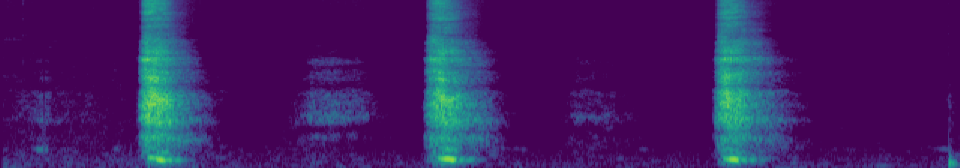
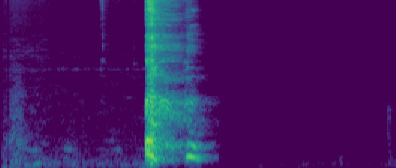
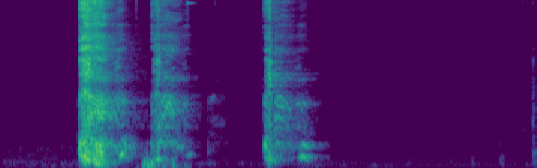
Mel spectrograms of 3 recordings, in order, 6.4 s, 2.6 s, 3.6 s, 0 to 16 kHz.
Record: exhalation_length: 6.4 s
exhalation_amplitude: 32766
exhalation_signal_mean_std_ratio: 0.26
cough_length: 2.6 s
cough_amplitude: 32768
cough_signal_mean_std_ratio: 0.21
three_cough_length: 3.6 s
three_cough_amplitude: 32768
three_cough_signal_mean_std_ratio: 0.26
survey_phase: beta (2021-08-13 to 2022-03-07)
age: 18-44
gender: Female
wearing_mask: 'No'
symptom_runny_or_blocked_nose: true
smoker_status: Never smoked
respiratory_condition_asthma: false
respiratory_condition_other: false
recruitment_source: REACT
submission_delay: 0 days
covid_test_result: Negative
covid_test_method: RT-qPCR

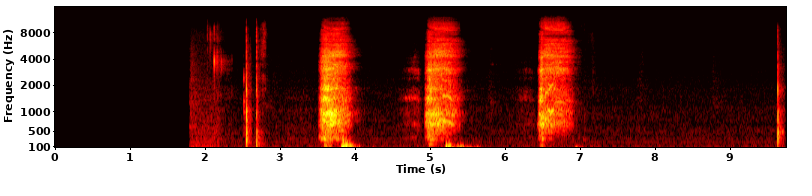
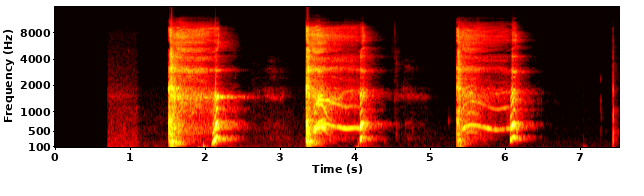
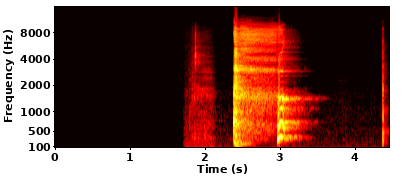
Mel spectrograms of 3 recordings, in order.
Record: exhalation_length: 9.8 s
exhalation_amplitude: 17633
exhalation_signal_mean_std_ratio: 0.29
three_cough_length: 7.5 s
three_cough_amplitude: 26028
three_cough_signal_mean_std_ratio: 0.37
cough_length: 4.5 s
cough_amplitude: 26028
cough_signal_mean_std_ratio: 0.26
survey_phase: beta (2021-08-13 to 2022-03-07)
age: 45-64
gender: Female
wearing_mask: 'No'
symptom_none: true
symptom_onset: 13 days
smoker_status: Ex-smoker
respiratory_condition_asthma: false
respiratory_condition_other: false
recruitment_source: REACT
submission_delay: 31 days
covid_test_result: Negative
covid_test_method: RT-qPCR
influenza_a_test_result: Unknown/Void
influenza_b_test_result: Unknown/Void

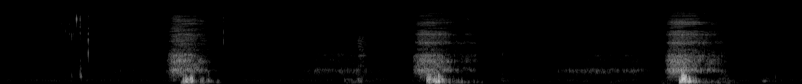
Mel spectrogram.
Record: exhalation_length: 8.0 s
exhalation_amplitude: 14766
exhalation_signal_mean_std_ratio: 0.23
survey_phase: beta (2021-08-13 to 2022-03-07)
age: 18-44
gender: Female
wearing_mask: 'No'
symptom_none: true
symptom_onset: 12 days
smoker_status: Current smoker (1 to 10 cigarettes per day)
respiratory_condition_asthma: false
respiratory_condition_other: false
recruitment_source: REACT
submission_delay: 4 days
covid_test_result: Negative
covid_test_method: RT-qPCR
influenza_a_test_result: Negative
influenza_b_test_result: Negative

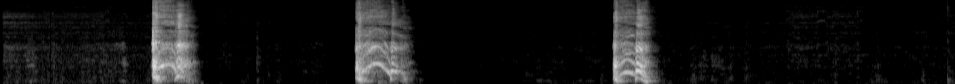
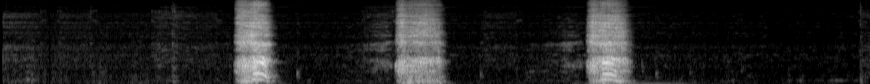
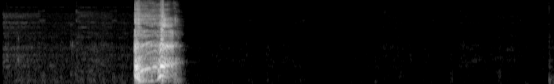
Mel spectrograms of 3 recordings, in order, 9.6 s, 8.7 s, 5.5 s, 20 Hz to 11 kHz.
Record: three_cough_length: 9.6 s
three_cough_amplitude: 32768
three_cough_signal_mean_std_ratio: 0.23
exhalation_length: 8.7 s
exhalation_amplitude: 31802
exhalation_signal_mean_std_ratio: 0.26
cough_length: 5.5 s
cough_amplitude: 32768
cough_signal_mean_std_ratio: 0.18
survey_phase: beta (2021-08-13 to 2022-03-07)
age: 65+
gender: Male
wearing_mask: 'No'
symptom_none: true
smoker_status: Ex-smoker
respiratory_condition_asthma: false
respiratory_condition_other: false
recruitment_source: REACT
submission_delay: 4 days
covid_test_result: Negative
covid_test_method: RT-qPCR
influenza_a_test_result: Negative
influenza_b_test_result: Negative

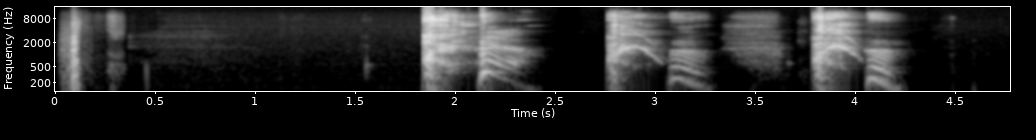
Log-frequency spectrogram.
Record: three_cough_length: 4.8 s
three_cough_amplitude: 32768
three_cough_signal_mean_std_ratio: 0.32
survey_phase: beta (2021-08-13 to 2022-03-07)
age: 18-44
gender: Female
wearing_mask: 'No'
symptom_none: true
smoker_status: Ex-smoker
respiratory_condition_asthma: false
respiratory_condition_other: false
recruitment_source: REACT
submission_delay: 1 day
covid_test_result: Negative
covid_test_method: RT-qPCR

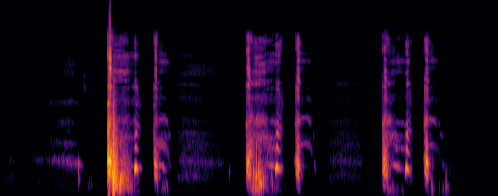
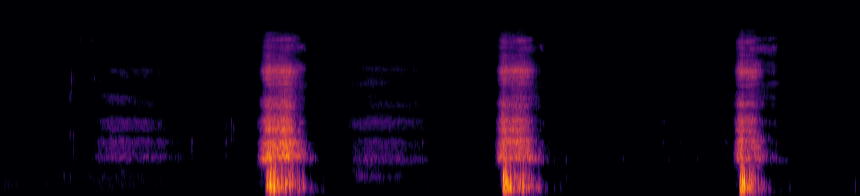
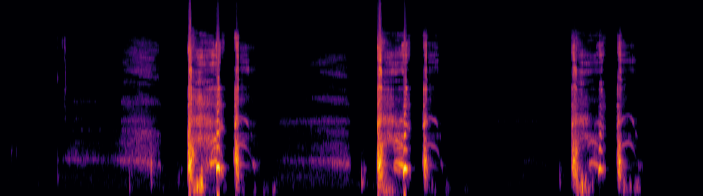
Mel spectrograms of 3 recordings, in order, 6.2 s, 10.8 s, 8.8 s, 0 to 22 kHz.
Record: cough_length: 6.2 s
cough_amplitude: 32768
cough_signal_mean_std_ratio: 0.25
exhalation_length: 10.8 s
exhalation_amplitude: 32768
exhalation_signal_mean_std_ratio: 0.25
three_cough_length: 8.8 s
three_cough_amplitude: 32768
three_cough_signal_mean_std_ratio: 0.26
survey_phase: alpha (2021-03-01 to 2021-08-12)
age: 18-44
gender: Female
wearing_mask: 'No'
symptom_none: true
smoker_status: Never smoked
respiratory_condition_asthma: false
respiratory_condition_other: false
recruitment_source: REACT
submission_delay: 1 day
covid_test_result: Negative
covid_test_method: RT-qPCR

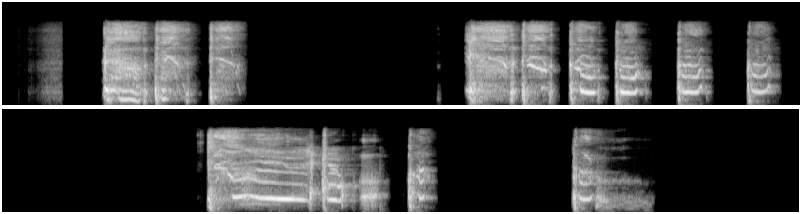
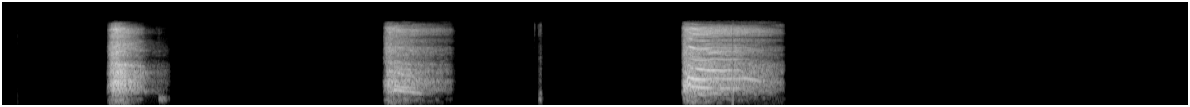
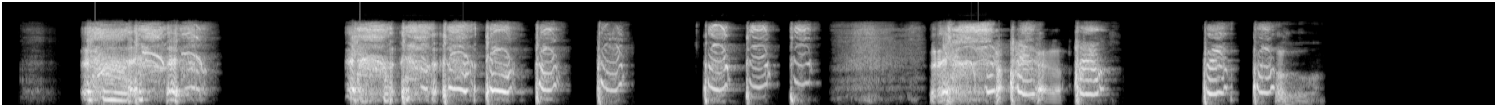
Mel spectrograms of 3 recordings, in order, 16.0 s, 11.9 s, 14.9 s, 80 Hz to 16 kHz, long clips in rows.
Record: three_cough_length: 16.0 s
three_cough_amplitude: 31723
three_cough_signal_mean_std_ratio: 0.46
exhalation_length: 11.9 s
exhalation_amplitude: 22101
exhalation_signal_mean_std_ratio: 0.26
cough_length: 14.9 s
cough_amplitude: 32768
cough_signal_mean_std_ratio: 0.55
survey_phase: beta (2021-08-13 to 2022-03-07)
age: 45-64
gender: Male
wearing_mask: 'Yes'
symptom_cough_any: true
symptom_diarrhoea: true
smoker_status: Ex-smoker
respiratory_condition_asthma: false
respiratory_condition_other: false
recruitment_source: Test and Trace
submission_delay: 2 days
covid_test_result: Positive
covid_test_method: ePCR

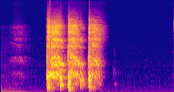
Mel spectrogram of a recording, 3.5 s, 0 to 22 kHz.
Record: cough_length: 3.5 s
cough_amplitude: 32768
cough_signal_mean_std_ratio: 0.39
survey_phase: beta (2021-08-13 to 2022-03-07)
age: 45-64
gender: Male
wearing_mask: 'No'
symptom_cough_any: true
smoker_status: Never smoked
respiratory_condition_asthma: false
respiratory_condition_other: false
recruitment_source: REACT
submission_delay: 4 days
covid_test_result: Negative
covid_test_method: RT-qPCR
influenza_a_test_result: Negative
influenza_b_test_result: Negative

